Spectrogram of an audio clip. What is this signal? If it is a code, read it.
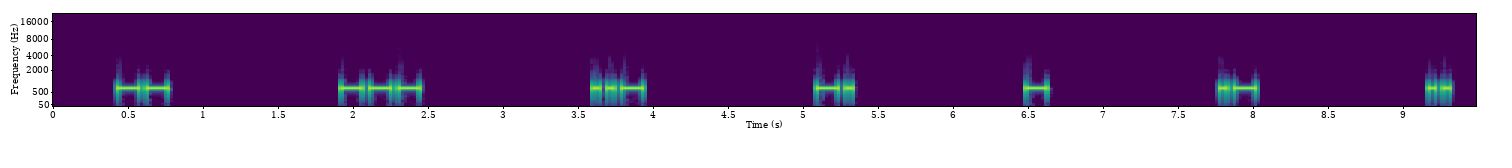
Morse code, heard as a keyed tone, about 25 wpm, spaced as for 7 wpm, 700 Hz. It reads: MOUNTAI
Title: 8x Character Spacing - Top 500 Words - 25wpm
